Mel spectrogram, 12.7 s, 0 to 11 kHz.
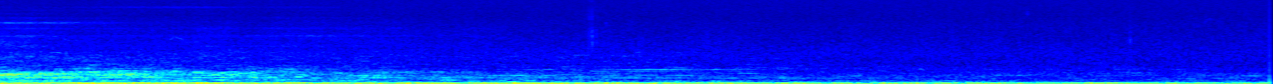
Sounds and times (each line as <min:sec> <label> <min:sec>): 0:00.0 mysterious sound evolution by the long electric wires 0:07.0
0:00.0 train passing by slowly 0:12.7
